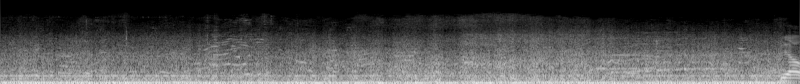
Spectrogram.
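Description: City street traffic: a steady low rumble with a constant hum, and faint voices of people in the street.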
